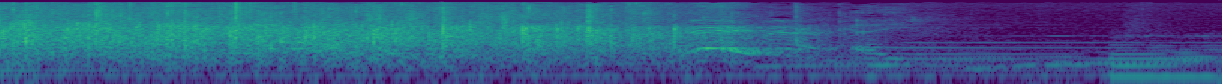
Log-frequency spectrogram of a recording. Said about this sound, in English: Give him a real big hand clap of praise tonight.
